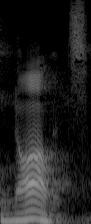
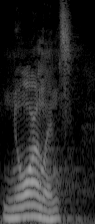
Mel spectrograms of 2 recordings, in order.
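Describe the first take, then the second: First: It is said the clipped Louisiana local way. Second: It is said in a general, full way.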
